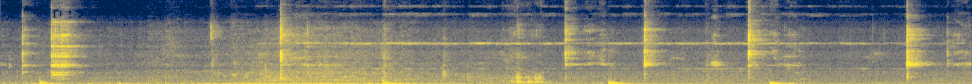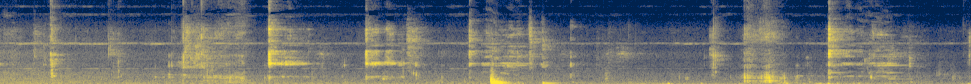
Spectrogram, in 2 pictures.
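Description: Metal spoon clinking now and then against a ceramic soup bowl while someone eats instant noodle soup, with sipping, slurping and chewing between the clinks.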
